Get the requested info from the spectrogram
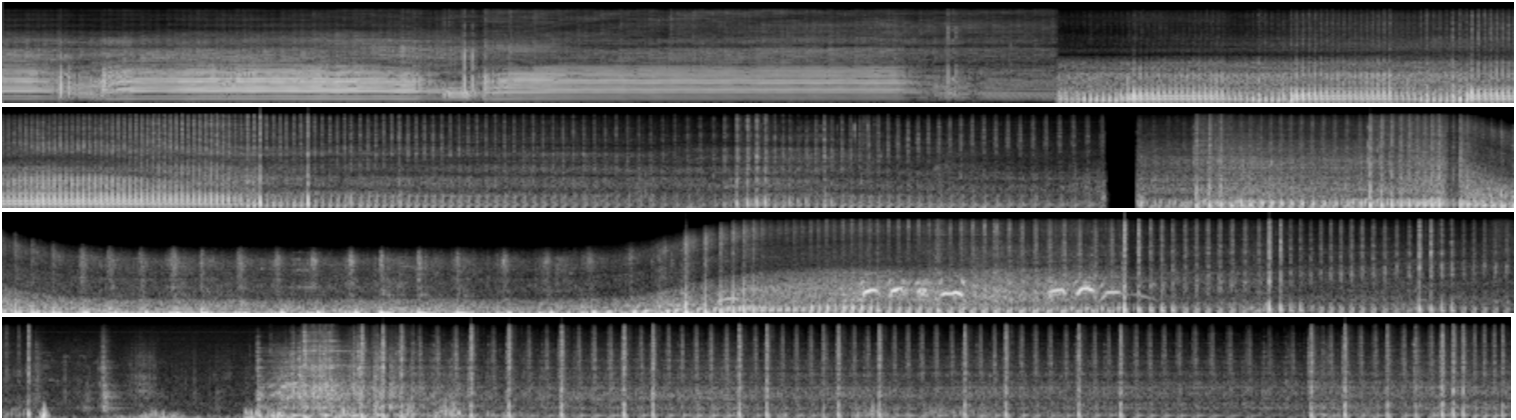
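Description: Small engines of homemade minibikes running and revving, heard across several cuts from clip to clip. Near the end one runs at low speed with a fast, even putter.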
